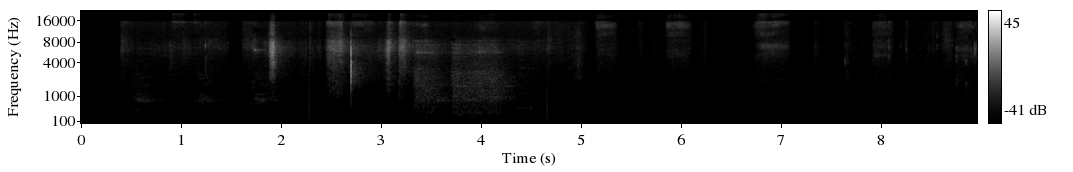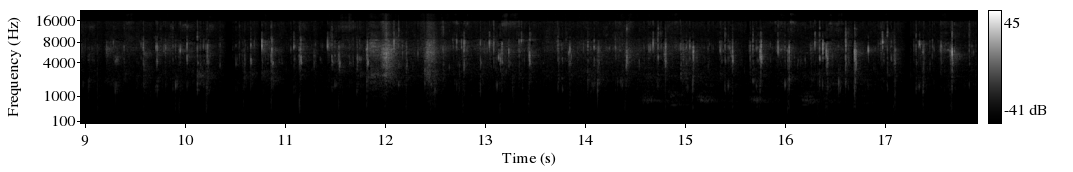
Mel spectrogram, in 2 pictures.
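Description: A sleeping French Bulldog snores and snorts in rough, airy bursts of breath.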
